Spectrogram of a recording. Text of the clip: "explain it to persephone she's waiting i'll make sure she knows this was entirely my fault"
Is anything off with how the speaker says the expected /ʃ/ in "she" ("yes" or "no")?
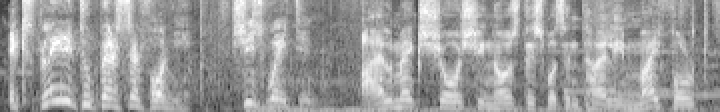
no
